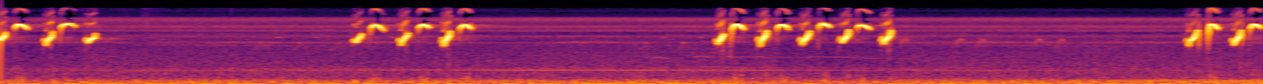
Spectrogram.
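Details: Energetic cinereous tit song intended to set off young birds singing: four phrases of rapid paired whistles, a rising slur then a shrill high note, repeated at regular intervals of about two seconds.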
